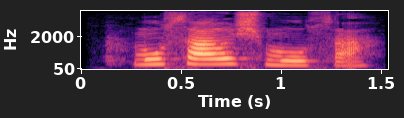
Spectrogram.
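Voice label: "мусаысь-муса", Komi, female; kpv audio dict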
